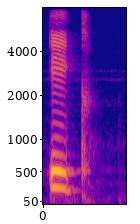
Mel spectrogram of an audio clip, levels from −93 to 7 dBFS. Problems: none marked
